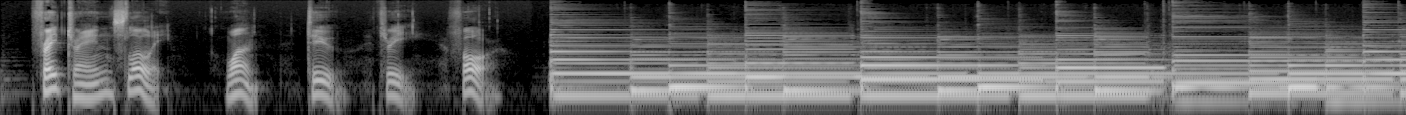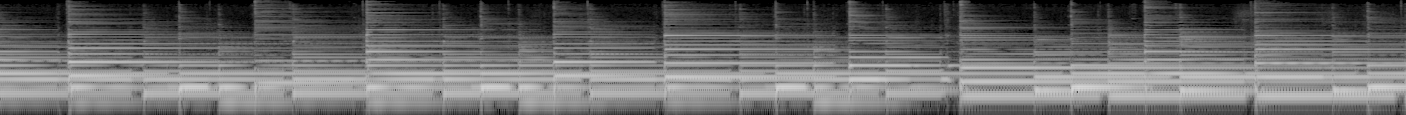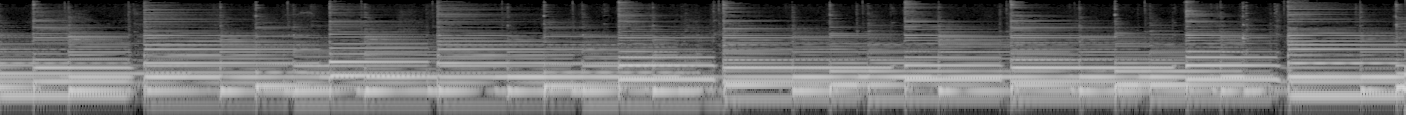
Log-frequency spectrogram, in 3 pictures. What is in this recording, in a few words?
travis picking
